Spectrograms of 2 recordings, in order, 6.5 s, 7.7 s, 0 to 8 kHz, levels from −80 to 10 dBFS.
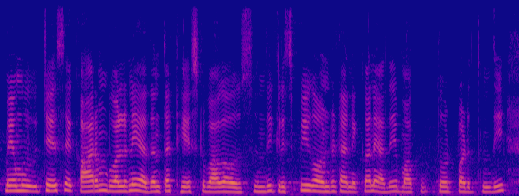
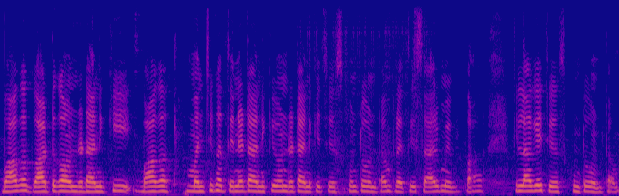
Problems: constant background noise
